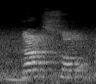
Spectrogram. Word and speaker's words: garçon: G, which is pronounced as J. Garçon, garçon, garçon means a boy.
